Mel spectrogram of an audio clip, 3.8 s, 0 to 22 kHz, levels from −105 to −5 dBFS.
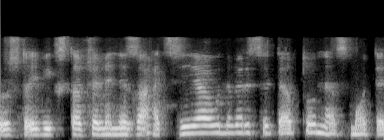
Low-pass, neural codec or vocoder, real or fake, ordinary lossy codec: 7.2 kHz; none; real; AAC, 32 kbps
